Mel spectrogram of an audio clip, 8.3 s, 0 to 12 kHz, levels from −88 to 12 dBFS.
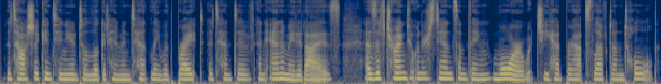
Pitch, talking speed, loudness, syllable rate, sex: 210 Hz, 190 wpm, -18 LUFS, 5.7 syllables/s, female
